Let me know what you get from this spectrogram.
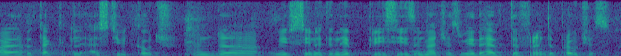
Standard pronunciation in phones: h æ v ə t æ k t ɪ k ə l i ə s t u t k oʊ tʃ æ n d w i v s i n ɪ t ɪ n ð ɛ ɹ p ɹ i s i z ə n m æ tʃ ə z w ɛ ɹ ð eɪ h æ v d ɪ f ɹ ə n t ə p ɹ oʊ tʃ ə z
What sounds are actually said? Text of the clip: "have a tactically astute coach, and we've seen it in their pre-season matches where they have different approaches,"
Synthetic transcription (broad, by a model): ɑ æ v ə t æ k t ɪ k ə l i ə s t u t k oʊ tʃ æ n d w i v s i n ɪ t ɪ n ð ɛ p ɹ i s i z ə n m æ tʃ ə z w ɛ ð eɪ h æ v d ɪ f ɹ ə n t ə p ɹ oʊ tʃ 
